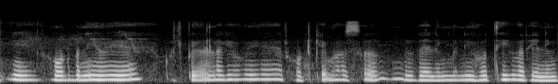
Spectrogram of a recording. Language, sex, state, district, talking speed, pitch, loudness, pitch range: Hindi, female, Delhi, New Delhi, 215 wpm, 215 Hz, -14 LUFS, 205-225 Hz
